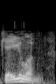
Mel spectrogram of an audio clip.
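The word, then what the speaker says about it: Gehlen: the Cold War played by a man named Gailen his personal aim was Reinhard his last name is spelled at geh le n now Reinhard Galen was Hitler's most important intelligence officer during World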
